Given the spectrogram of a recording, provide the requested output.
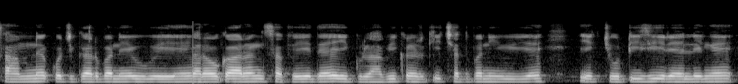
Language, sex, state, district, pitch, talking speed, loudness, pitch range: Hindi, male, Uttarakhand, Tehri Garhwal, 130 Hz, 195 wpm, -16 LUFS, 125-130 Hz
